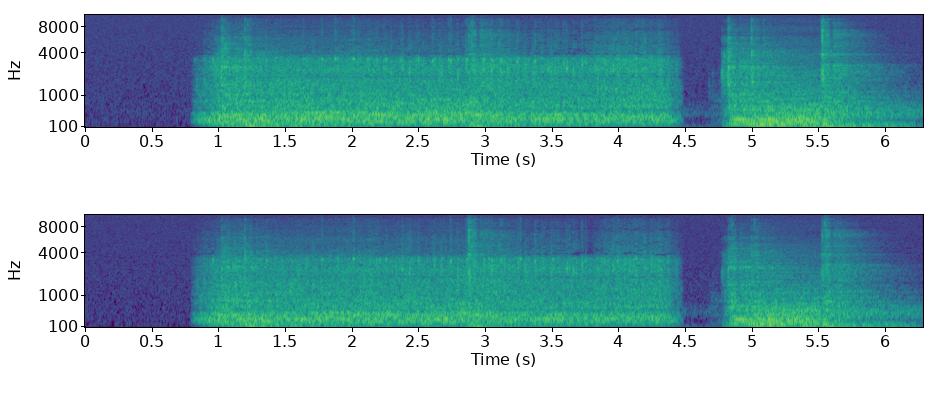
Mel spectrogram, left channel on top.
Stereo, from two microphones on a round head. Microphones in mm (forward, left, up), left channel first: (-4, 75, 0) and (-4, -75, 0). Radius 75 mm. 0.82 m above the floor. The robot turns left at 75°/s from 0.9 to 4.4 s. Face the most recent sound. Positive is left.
turn(degrees=130)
